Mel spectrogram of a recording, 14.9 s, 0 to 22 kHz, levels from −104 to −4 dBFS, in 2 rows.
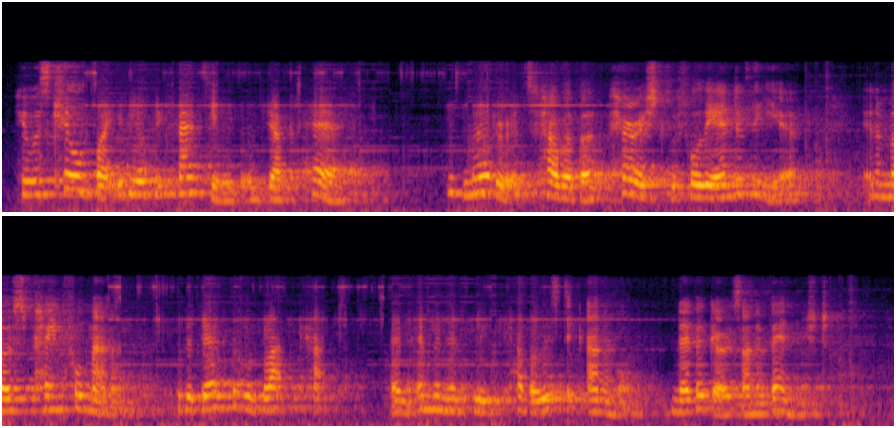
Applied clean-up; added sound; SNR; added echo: neural separator model SepFormer DNS4.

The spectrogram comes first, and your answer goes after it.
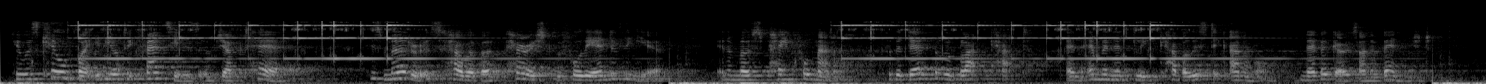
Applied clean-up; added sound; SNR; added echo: none; Bell; -4 dB; reverberation time 2.5 s.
